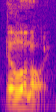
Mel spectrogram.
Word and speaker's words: Illinois: say that he is Illinois is pronounced out the S so Illinois okay um that most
